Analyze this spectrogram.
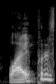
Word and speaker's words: wipe: wipe를 쓴다라는 거 기억을 해주실게요. wipe, P 발음 제대로 해주셔야 되고요.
